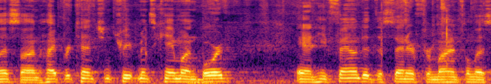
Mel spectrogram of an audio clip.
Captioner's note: none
